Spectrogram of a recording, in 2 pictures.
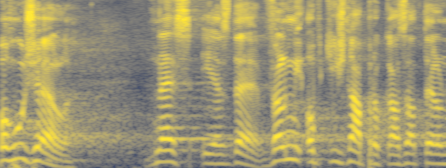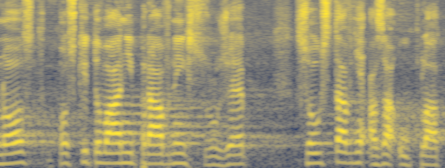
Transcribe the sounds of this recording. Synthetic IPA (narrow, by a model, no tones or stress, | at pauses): bo̞ɦuʒɛl | dnɛsjɛzdɛvɛlmɪʔo̞p̚ciːʒnaːpɾo̞kazat̪ɛlno̞st̪po̞skɪt̪o̞vaːɲiːpɾaːvniːxsluʒɛp̚ | so̞wst̪avɲɛʔazaʔuːplat̪̚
